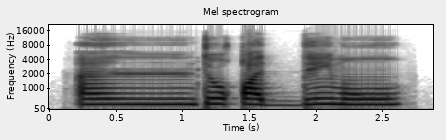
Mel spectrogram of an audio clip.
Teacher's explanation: کلمت ان کے آخری میں نون ساکن ہے، پھر حرف تا آتا ہے کلمت تقدمو، تا حروف الاخفاء میں سے ہے، تو ہم یہ حکم کو غنہ کے ساتھ ادا کریں گے۔ ان تقدمو، کلمت تقدمو میں حرف القاف کو موٹی آواز میں پڑھنا ہے۔ دال پہ تشدید ہے تو ہم 2 حرف کے برابر دال کو پڑھیں گے، اور کیونکہ تشدید زیر کا ہے تو ہمیں زیر کو ظاہر کرنا ہے۔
